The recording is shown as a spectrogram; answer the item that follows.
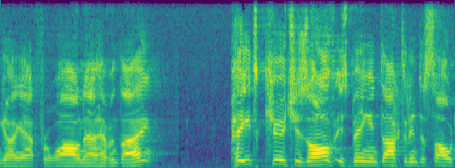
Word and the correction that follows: Kutuzov: Tell me, brother, what is it? Kutuzov. Okay, got that?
